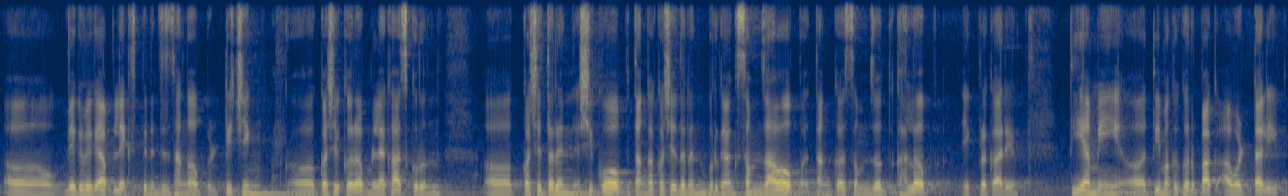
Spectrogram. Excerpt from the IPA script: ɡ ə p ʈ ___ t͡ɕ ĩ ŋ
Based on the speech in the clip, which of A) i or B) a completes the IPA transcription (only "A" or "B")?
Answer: A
